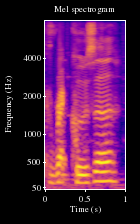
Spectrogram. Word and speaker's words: Rayquaza: Rayquaza? That's how you pronounce it, right? Fidgety Frolic right. says, Gengar's back hair. So true. Very true. Pronounced Rayquaza. It's actually pronounced Rekuza.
